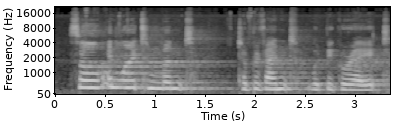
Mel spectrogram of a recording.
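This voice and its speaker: A woman speaks with high pitch. Noticeable background noise is heard. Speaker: campaigner. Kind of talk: presentation. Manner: passionate.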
